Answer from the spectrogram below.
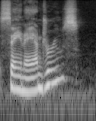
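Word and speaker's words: St Andrews: It was that year held at St. Andrews, which is a super historic golf course. If you're unfamiliar, golf invented in Scotland. And St. Andrews is a golf course in Scotland. – It's pronounced Standrews. I'm reading it.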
